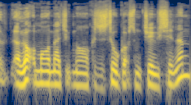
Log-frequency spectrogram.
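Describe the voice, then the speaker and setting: A man speaks at a moderate pace with a fairly high pitch, ordinary pitch variation and a dark, mellow tone, in a very clean, dry, close recording with a silent background and no echo. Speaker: advertising creative director. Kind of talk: live conference talk. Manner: casual, humorous.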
